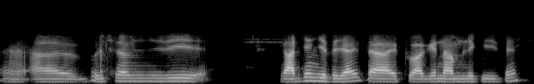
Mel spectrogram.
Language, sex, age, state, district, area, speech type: Bengali, male, 45-60, West Bengal, Purba Bardhaman, rural, conversation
